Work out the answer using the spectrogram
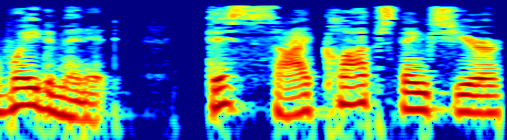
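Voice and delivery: plain

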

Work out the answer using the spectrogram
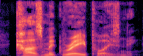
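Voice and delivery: ordinary delivery

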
